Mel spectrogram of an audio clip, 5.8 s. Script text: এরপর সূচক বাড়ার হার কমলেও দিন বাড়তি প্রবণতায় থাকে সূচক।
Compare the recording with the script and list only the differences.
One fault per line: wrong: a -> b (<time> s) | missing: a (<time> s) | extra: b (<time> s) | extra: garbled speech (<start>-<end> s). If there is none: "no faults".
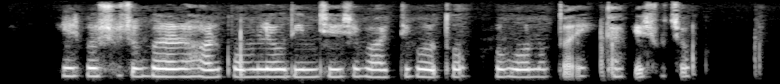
extra: শেষে (2.5 s)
